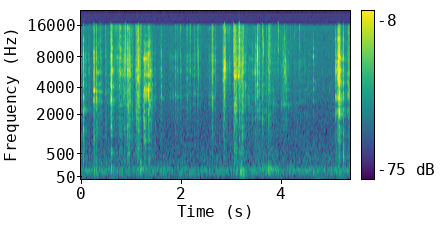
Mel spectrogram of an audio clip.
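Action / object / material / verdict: scrape / bar of soap / soap / none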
